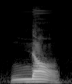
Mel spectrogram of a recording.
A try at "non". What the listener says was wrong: One more time, a bit more nasal in the back of the nose and throat.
